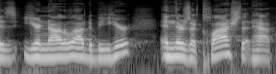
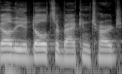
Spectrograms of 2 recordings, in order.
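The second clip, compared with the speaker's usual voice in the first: ordinary delivery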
